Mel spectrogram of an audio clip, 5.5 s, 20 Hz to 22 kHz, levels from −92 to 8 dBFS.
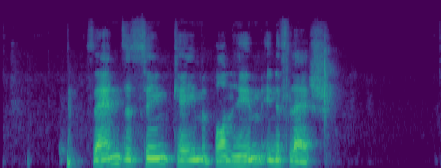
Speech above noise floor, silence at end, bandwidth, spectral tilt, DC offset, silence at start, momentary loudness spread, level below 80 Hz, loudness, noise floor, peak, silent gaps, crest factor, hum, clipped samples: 59 dB; 1.4 s; 12.5 kHz; -6.5 dB/octave; under 0.1%; 0.85 s; 15 LU; -66 dBFS; -23 LUFS; -82 dBFS; -6 dBFS; none; 18 dB; none; under 0.1%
